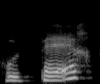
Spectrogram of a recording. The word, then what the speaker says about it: repère: Et quand je parle du E muet, c'est tout simplement parce qu'en français, on a tendance à avoir comme une voyelle plutôt ouverte, repère, quand il y a un E muet.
